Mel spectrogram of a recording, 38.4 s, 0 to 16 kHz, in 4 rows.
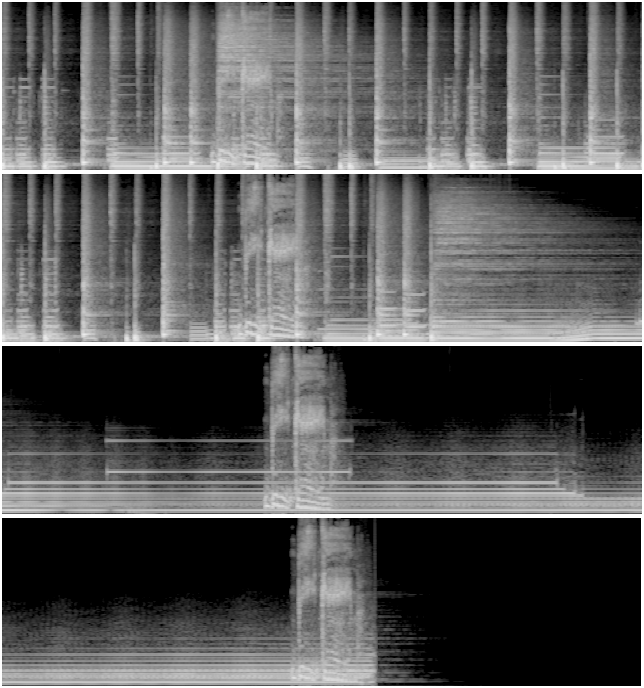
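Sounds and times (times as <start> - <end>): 
electro groove hip hop beat: 0.0 - 7.3, 8.0 - 11.0, 12.4 - 18.4, 19.1 - 34.4.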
